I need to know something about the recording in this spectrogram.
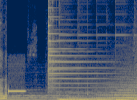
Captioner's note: bell dings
